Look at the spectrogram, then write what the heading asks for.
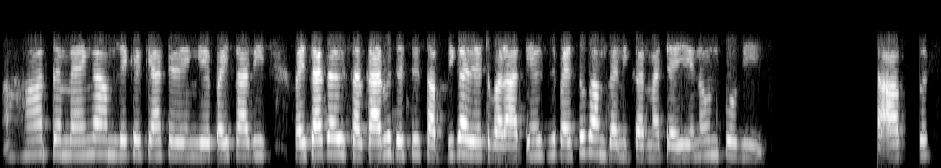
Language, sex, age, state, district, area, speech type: Hindi, female, 18-30, Bihar, Vaishali, rural, conversation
